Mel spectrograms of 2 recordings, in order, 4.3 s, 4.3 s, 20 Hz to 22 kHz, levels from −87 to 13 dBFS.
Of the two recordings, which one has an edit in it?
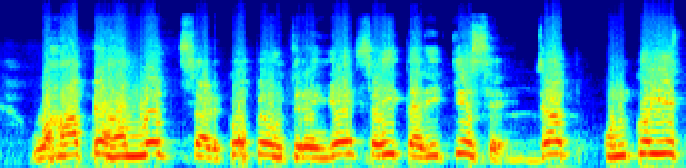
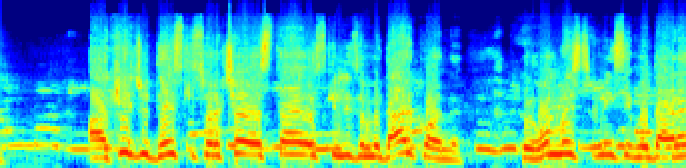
first; 1 cut; at 2.3 s

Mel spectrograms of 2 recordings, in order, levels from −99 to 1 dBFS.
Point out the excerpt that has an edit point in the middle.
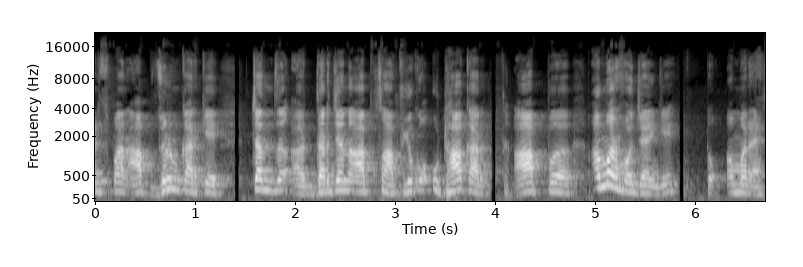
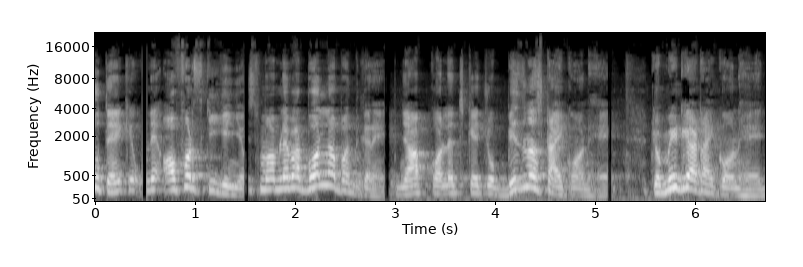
second; 2 cuts; at 1.5 s, 2.9 s

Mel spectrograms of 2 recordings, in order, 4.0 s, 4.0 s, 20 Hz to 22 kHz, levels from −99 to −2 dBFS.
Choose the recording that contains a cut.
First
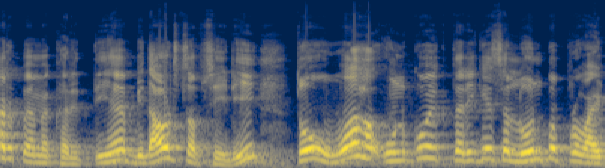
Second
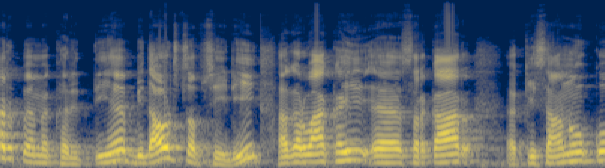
second; 1 cut; at 1.8 s

